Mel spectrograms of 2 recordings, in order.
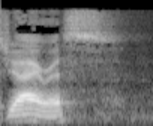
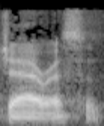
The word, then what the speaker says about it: Jairus: His name is Jairus. That's how we pronounce it, so I'll call him that, Jairus.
